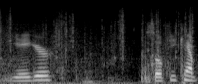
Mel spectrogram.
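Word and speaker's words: Jäger: days of Y and it's pronounced Jaeger so if you can't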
